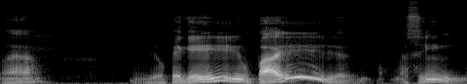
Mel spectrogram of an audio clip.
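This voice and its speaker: A man talks at a very slow pace. Audible echo fills the room around him. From southern Brazil, Rio Grande do Sul (Encantado). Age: 70s. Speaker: foundation engineer. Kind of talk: interview.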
